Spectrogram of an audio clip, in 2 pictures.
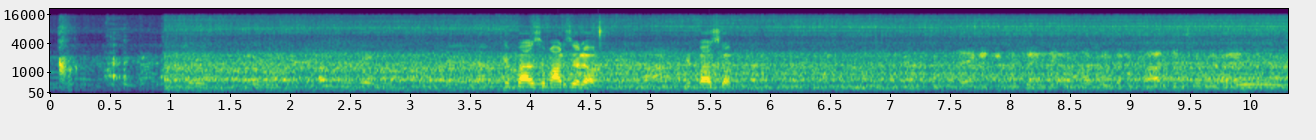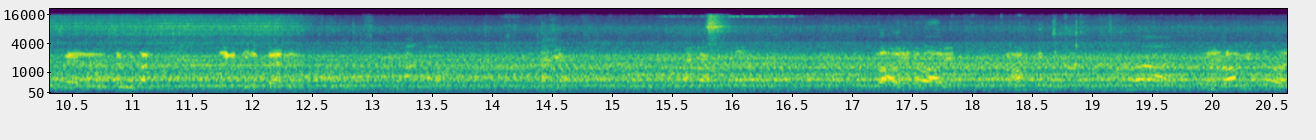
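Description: A fire truck engine runs steadily close by.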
